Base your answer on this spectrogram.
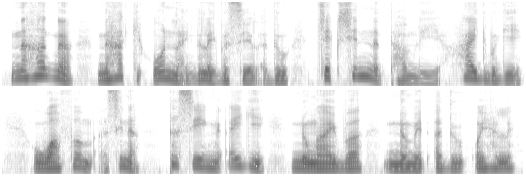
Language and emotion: Manipuri, happy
